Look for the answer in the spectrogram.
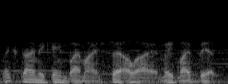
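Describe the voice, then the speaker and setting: A man's voice: low voice, a little fast, lightly acted. An actor playing a wry, defiant man held as a suspect in a 1950s radio drama. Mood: wry narrating. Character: indignant, wrongly accused male prisoner, also narrating. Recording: tinny, noisy 1950s radio recording.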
